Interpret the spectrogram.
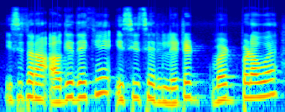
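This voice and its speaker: A woman with a medium-pitched, clean-toned voice leads a recorded Quran reading lesson. Slow spelling of syllables and blending alternates with faster, plain rule explanations.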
